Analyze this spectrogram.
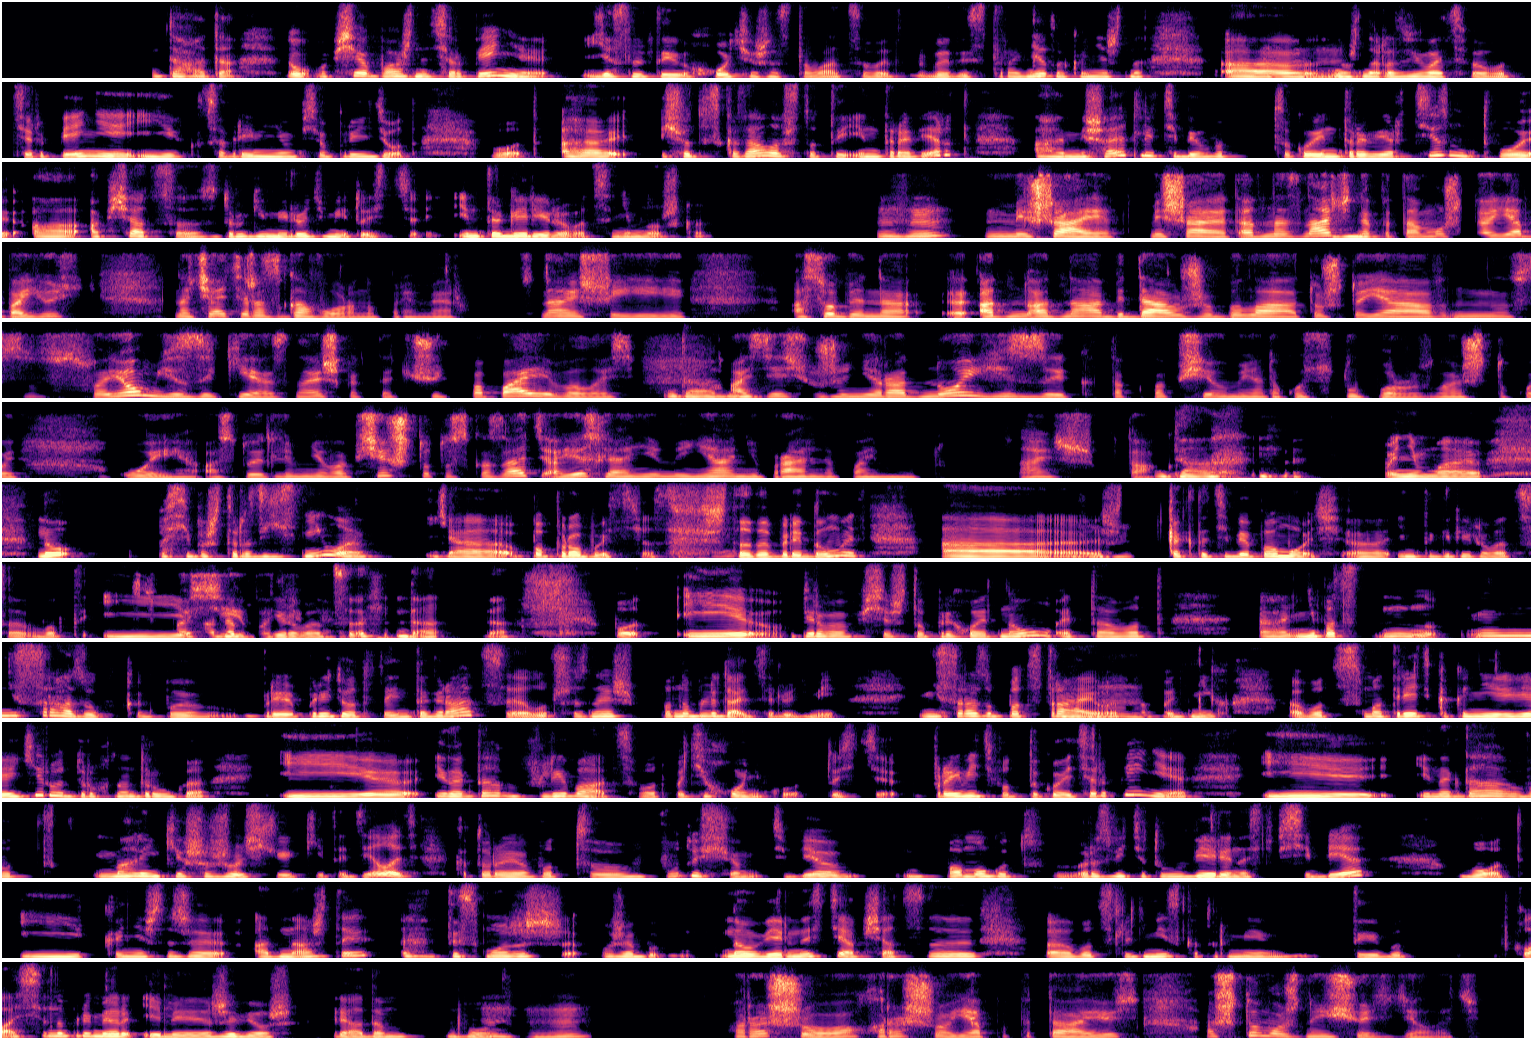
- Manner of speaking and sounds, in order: tapping; laughing while speaking: "Да-да"; other background noise
- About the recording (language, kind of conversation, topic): Russian, advice, Как быстрее привыкнуть к новым нормам поведения после переезда в другую страну?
